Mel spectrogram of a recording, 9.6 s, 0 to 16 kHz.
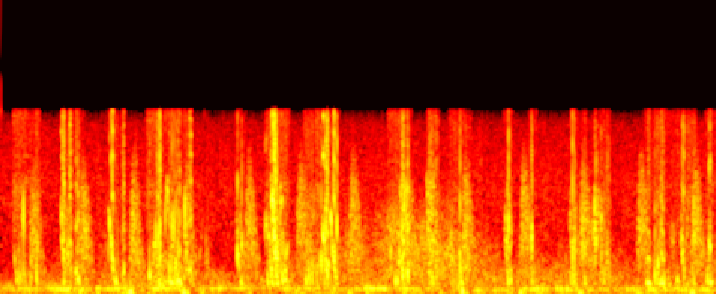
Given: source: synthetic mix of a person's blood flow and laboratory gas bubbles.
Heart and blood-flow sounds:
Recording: Doppler ultrasound of blood flow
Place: subclavian vein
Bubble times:
0.15-0.52 s: bubbles
0.79-1.12 s: bubbles
1.40-1.68 s: bubbles
1.94-2.72 s: bubbles
3.12-3.27 s: bubbles
3.51-3.85 s: bubbles
4.03-4.52 s: bubbles
5.16-5.48 s: bubbles
5.66-5.87 s: bubbles
5.97-6.28 s: bubbles
6.70-6.84 s: bubbles
7.04-7.14 s: bubbles
7.58-7.82 s: bubbles
7.86-8.13 s: bubbles
8.57-9.28 s: bubbles
9.38-9.54 s: bubbles
From the record:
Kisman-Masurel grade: 233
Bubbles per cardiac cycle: several, 3 to 8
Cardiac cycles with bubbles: 50 to 99%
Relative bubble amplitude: loud (0.450 to 0.775)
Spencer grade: 3 (all of the cardiac periods contain showers or single bubble signals, but not dominating or overriding the cardiac motion signals)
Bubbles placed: anywhere in the cardiac cycle

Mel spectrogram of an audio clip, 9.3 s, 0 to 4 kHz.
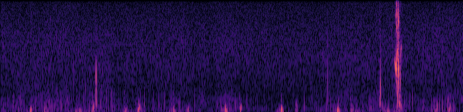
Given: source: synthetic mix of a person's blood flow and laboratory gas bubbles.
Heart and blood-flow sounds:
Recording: Doppler ultrasound of blood flow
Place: subclavian vein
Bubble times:
7.57-7.62 s: bubbles
7.86-8.04 s: bubbles
From the record:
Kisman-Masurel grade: 113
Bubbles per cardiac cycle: 1 to 2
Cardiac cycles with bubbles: 1 to 10%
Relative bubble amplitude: loud (0.450 to 0.775)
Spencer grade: 1 (occasional bubble signal discernible with the cardiac motion signal, with majority of cardiac periods free of bubbles)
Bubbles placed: anywhere in the cardiac cycle

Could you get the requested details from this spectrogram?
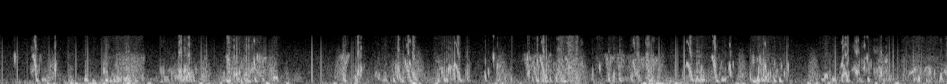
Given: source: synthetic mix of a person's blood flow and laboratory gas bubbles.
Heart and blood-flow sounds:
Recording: Doppler ultrasound of blood flow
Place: subclavian vein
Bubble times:
0.12-0.18 s: bubbles
0.30-0.59 s: bubbles
0.67-0.75 s: bubbles
0.81-1.45 s: bubbles
1.60-2.07 s: bubbles
2.20-2.81 s: bubbles
3.38-3.65 s: bubbles
3.73-4.21 s: bubbles
4.33-4.73 s: bubbles
4.82-5.12 s: bubbles
5.21-5.84 s: bubbles
5.90-6.61 s: bubbles
6.70-6.77 s: bubbles
6.81-7.37 s: bubbles
7.48-7.94 s: bubbles
8.19-8.92 s: bubbles
9.00-9.48 s: bubbles
From the record:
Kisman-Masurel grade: 342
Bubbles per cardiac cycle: rolling drumbeat, 9 or more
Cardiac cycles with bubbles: 100%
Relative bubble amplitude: moderate (0.250 to 0.450)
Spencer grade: 3 (all of the cardiac periods contain showers or single bubble signals, but not dominating or overriding the cardiac motion signals)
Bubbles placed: anywhere in the cardiac cycle

